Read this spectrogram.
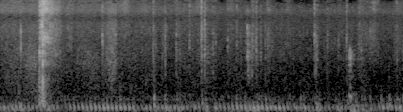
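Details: Domestic cat purring loudly indoors near a keyboard, a deep, evenly throbbing rumble that runs without pause, overlaid by a few crisp typing clicks, one louder tap near the start.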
